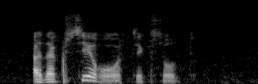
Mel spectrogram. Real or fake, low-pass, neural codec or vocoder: real; 10.8 kHz; none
